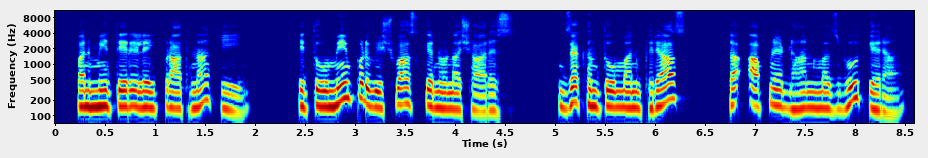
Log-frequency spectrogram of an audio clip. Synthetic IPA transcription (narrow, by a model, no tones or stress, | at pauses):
pɐnmĩt̪eːɾeleːipɾaːɾt̪ʰnaki | kit̪umẽpɐɽʋɪʃwaːskeɾnõːnaʃaːɾəs | d͡ʒɐkʰənt̪umɐnpʰɪɾjaːs | t̪aʔɐpɽ̃ẽɖʱãːnmɐzbuːt̪keːɾã̰ː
